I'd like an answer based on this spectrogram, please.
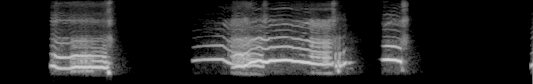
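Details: Wavering, nasal harmonic whines from a fox, including one long call of over a second that wobbles in pitch and overlaps a second voice, followed by a brief rising note; silent background.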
